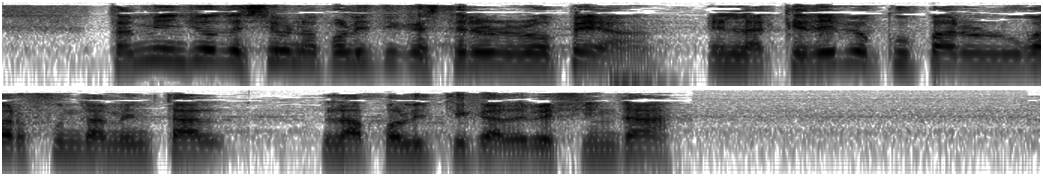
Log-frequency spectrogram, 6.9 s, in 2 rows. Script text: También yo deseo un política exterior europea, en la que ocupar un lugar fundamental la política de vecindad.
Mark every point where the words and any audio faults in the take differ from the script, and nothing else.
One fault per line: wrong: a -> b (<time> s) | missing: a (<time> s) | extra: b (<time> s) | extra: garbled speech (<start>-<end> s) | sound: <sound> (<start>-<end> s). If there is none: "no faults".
wrong: un -> una (0.9 s)
extra: debe (2.7 s)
